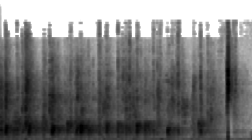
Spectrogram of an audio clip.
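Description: An audience applauds the speaker's wife, a soft, steady patter of many hands clapping together for about three seconds with no talking, and one sharper clap stands out near the end.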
